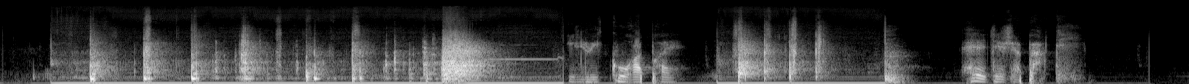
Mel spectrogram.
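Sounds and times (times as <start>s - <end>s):
low constant hum: 0.0s - 11.8s
sharp knocks or footfalls: 0.5s - 5.2s, 7.1s - 9.2s
door slamming shut: 4.2s - 5.0s
speech: 5.8s - 6.9s, 9.7s - 10.2s.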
